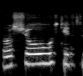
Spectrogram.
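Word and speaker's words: 図書室: Tosho Shitsu. Jadi, I sama Yo-nya bacanya Sho.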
